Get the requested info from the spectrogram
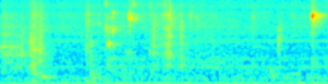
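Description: Half an orange squeezed by hand over a saucepan of sugar and spices: faint squelching with a few small ticks.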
